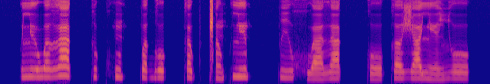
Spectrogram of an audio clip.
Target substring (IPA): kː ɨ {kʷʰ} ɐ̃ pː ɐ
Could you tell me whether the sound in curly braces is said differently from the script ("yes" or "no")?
no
